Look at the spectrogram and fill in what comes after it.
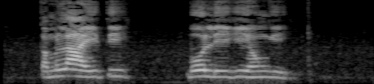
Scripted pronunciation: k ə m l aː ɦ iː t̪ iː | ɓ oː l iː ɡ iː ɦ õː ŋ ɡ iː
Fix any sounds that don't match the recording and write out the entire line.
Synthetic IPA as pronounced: k ə m l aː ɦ iː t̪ iː | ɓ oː l iː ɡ iː ɦ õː ŋ ɡ iː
